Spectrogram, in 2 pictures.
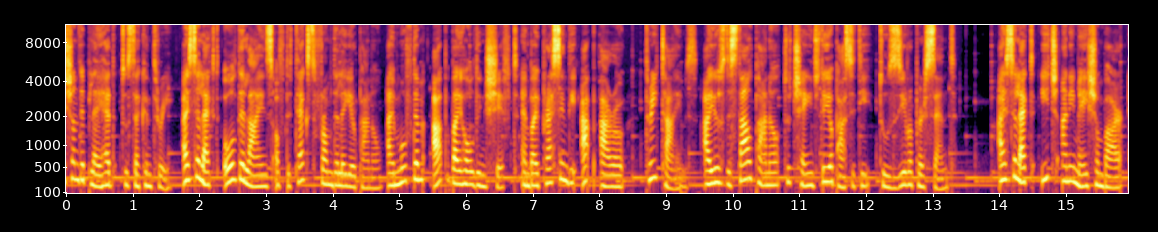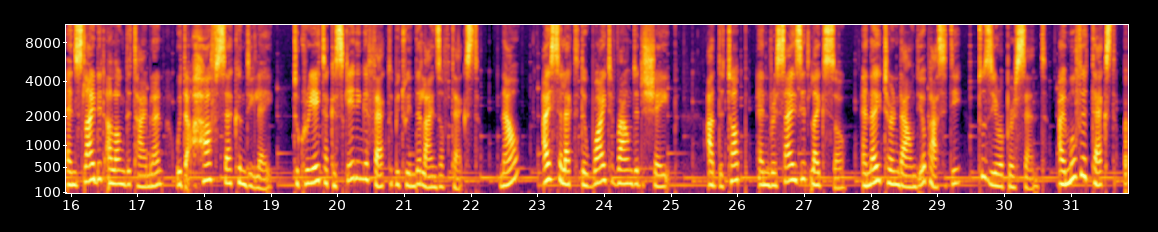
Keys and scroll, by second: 7.4 shift+Up, 12.2 space, 19.6 space, 21.9 space.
